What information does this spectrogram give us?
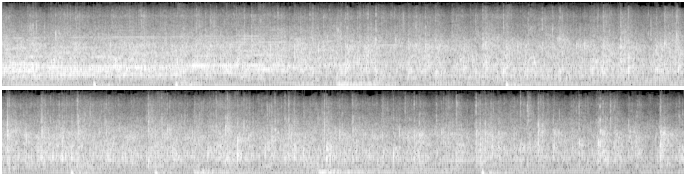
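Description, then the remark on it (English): An audience claps steadily together, a dense, continuous patter of many hands that holds at an even, moderately loud level for several seconds without speech. “Come on, can we clap for those people?”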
